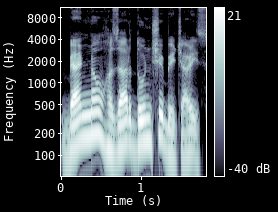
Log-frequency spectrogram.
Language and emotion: Goan Konkani, neutral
